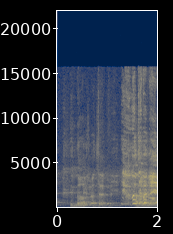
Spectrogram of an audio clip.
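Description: Several people talking over one another and chuckling, louder near the end.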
